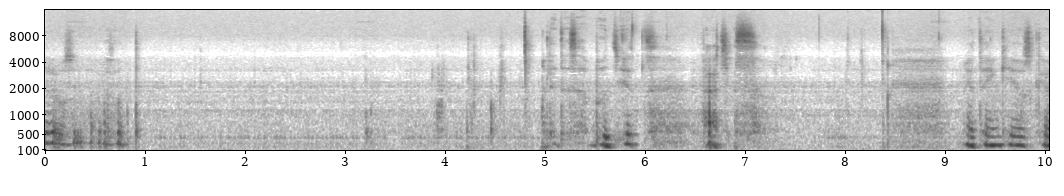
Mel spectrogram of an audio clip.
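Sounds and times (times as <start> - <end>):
woman whispering: 5.0 - 7.3.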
